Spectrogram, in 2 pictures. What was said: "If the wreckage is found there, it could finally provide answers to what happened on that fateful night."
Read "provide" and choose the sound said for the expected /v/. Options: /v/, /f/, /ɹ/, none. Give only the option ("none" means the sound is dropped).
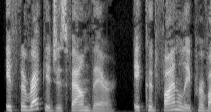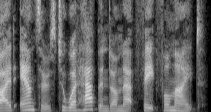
/v/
